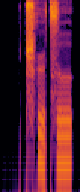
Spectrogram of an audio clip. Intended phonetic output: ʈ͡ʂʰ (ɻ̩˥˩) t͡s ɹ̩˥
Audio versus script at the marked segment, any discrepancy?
no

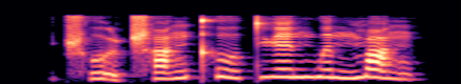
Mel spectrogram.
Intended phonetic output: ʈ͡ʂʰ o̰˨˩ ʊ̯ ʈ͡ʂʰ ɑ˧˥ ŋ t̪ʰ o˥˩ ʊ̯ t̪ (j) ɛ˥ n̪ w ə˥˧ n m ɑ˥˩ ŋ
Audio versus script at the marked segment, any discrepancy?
yes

